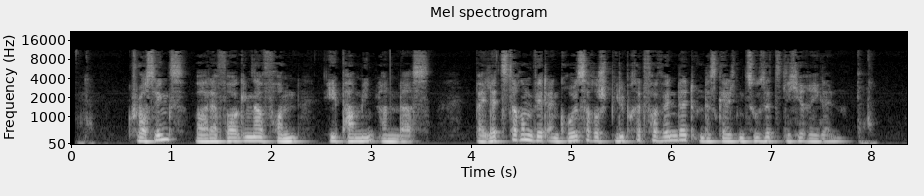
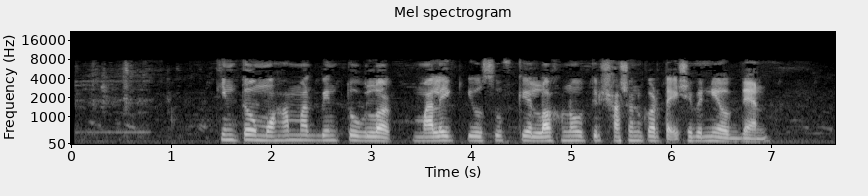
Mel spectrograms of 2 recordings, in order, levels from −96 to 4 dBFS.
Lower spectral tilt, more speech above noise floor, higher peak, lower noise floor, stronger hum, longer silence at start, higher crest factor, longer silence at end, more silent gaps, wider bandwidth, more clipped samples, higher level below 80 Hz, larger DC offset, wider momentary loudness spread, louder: first, -6.5 dB/octave vs -4 dB/octave; second, 26 dB vs 36 dB; about the same, -6 dBFS vs -4 dBFS; second, -48 dBFS vs -61 dBFS; neither; second, 0.05 s vs 0.3 s; second, 16 dB vs 22 dB; second, 0.3 s vs 0.7 s; neither; first, 11.5 kHz vs 8.4 kHz; neither; first, -52 dBFS vs -62 dBFS; neither; about the same, 11 LU vs 10 LU; about the same, -23 LUFS vs -24 LUFS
